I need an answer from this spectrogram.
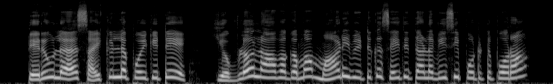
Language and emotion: Tamil, surprised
